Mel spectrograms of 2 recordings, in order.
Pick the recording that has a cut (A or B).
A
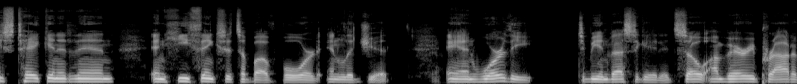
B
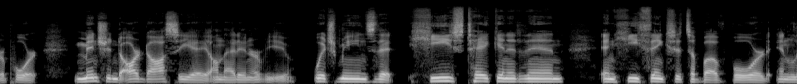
B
